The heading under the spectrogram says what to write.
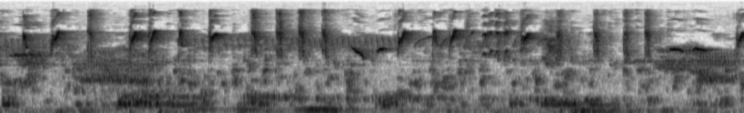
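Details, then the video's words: Common iora with trickling water, a lively series of high whistled upslurs and crisp chirps repeated in steady pulses, with a soft lower warble behind. "Kicauan burung "KONIN""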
